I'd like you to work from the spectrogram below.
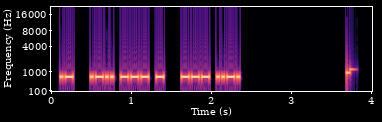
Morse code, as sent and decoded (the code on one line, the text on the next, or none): .- / .-.. --- - / --- ..-.
A LOT OF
